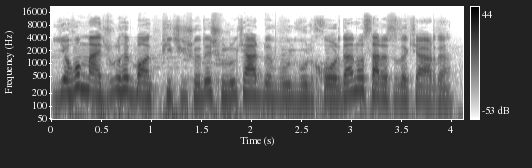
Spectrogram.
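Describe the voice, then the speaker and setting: A man narrating a comic audio drama in a lively storytelling manner. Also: a little high, faint music behind.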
